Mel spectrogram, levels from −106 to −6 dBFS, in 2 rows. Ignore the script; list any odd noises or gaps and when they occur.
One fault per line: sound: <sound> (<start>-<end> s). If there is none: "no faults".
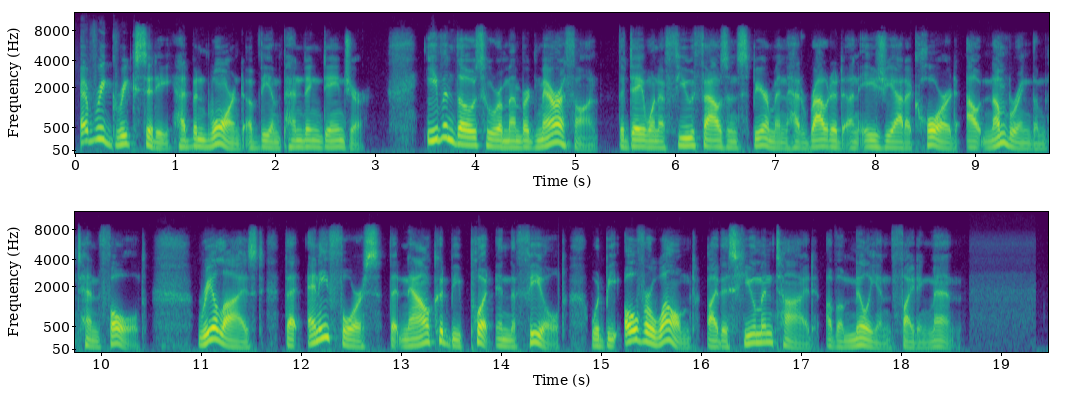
no faults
